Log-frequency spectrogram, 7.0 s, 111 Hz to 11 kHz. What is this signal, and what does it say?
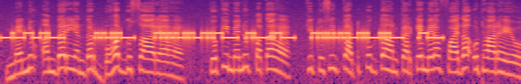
TTY/TDD text telephone tones (45.45 baud Baudot), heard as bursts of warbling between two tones, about 400 Hz shift, 1600 Hz centre, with speech in Punjabi. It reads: THIS IS THE FIRST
